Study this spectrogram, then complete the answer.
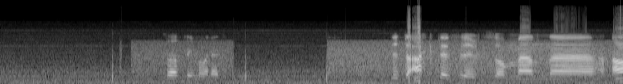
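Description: A jet engine hums steadily in the background.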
